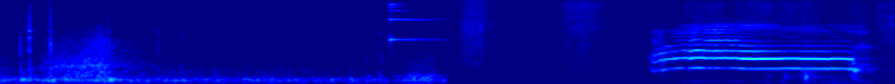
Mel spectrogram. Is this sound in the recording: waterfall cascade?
no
